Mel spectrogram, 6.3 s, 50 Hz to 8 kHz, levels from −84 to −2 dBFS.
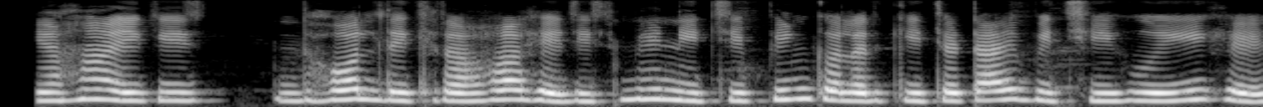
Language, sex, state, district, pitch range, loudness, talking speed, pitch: Hindi, female, Bihar, Patna, 225-255 Hz, -15 LUFS, 140 wpm, 230 Hz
